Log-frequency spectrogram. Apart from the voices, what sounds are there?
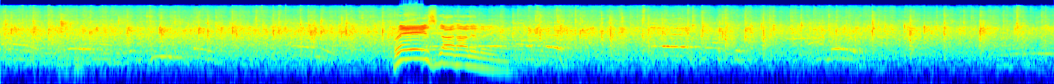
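audience applause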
